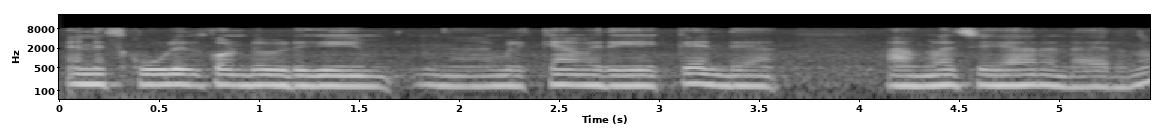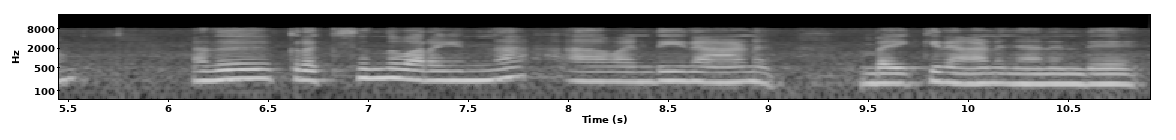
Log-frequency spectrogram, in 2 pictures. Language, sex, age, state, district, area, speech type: Malayalam, female, 45-60, Kerala, Palakkad, rural, spontaneous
